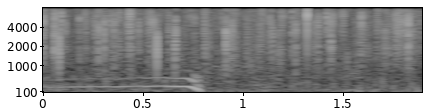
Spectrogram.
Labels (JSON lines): {"label": "biophony, cascading saw", "recorder": "SoundTrap 600 or HydroMoth"}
